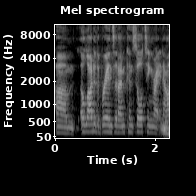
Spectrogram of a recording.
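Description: A woman with an American accent has a plain, everyday voice at a medium pitch with ordinary pitch variation. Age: 30s. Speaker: wellness practitioner and brand consultant. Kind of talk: casual interview; guided meditation. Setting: video call.

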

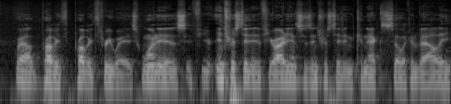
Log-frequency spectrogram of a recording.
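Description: A man with an American accent at a very fast pace, his intonation monotone and flat. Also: medium pitch for a man. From US Northeast, Boston area. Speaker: venture capitalist. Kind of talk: interview conversation.

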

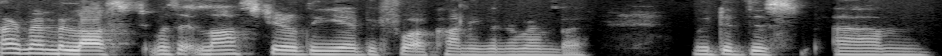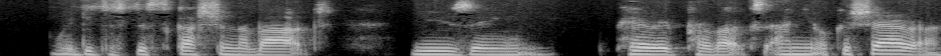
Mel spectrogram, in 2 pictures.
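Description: In a British accent, a woman with a fairly low voice speaks at a fairly quick pace with fairly even intonation. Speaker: charity founder. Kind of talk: interview.

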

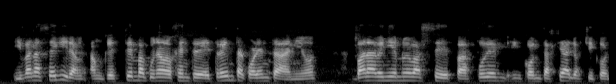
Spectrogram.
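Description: The voice has a bright, sharp tone and moves at a fairly quick pace, recorded dry and close with no echo. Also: man. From Argentina. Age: 40s. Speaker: emergency physician. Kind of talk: interview.

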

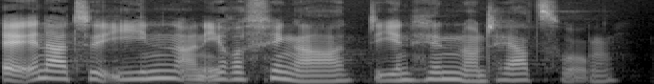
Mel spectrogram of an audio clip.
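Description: A woman has a plain, everyday voice with a fairly high pitch. She speaks at a moderate pace in a very clean recording with a silent background. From western and northern Germany. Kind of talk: reading aloud.

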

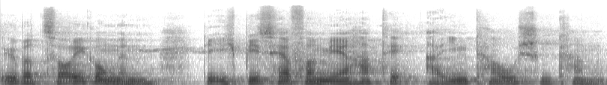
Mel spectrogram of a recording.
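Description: A man speaks at a very slow pace in a dark, mellow tone that is somewhat breathy. His medium pitch has ordinary variation. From southern Germany, Lake Constance. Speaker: spiritual seminar teacher. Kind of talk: spiritual workshop talk. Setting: seminar room with live audience. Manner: animated.

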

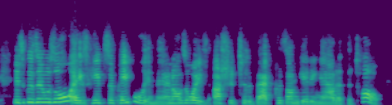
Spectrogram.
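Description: Talking at a very fast pace, a woman with an Australian accent uses lively intonation at a high pitch. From Queensland, Australia. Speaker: success strategist and speaker. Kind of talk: casual interview chat. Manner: animated, storytelling.

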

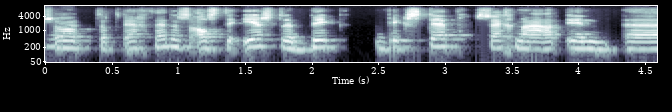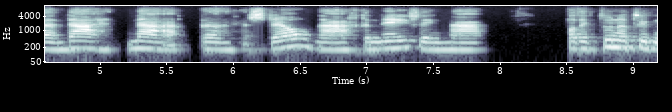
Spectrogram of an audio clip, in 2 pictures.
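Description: Fairly slow delivery with fairly even intonation. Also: woman. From eastern Netherlands. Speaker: women's coach. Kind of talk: interview.

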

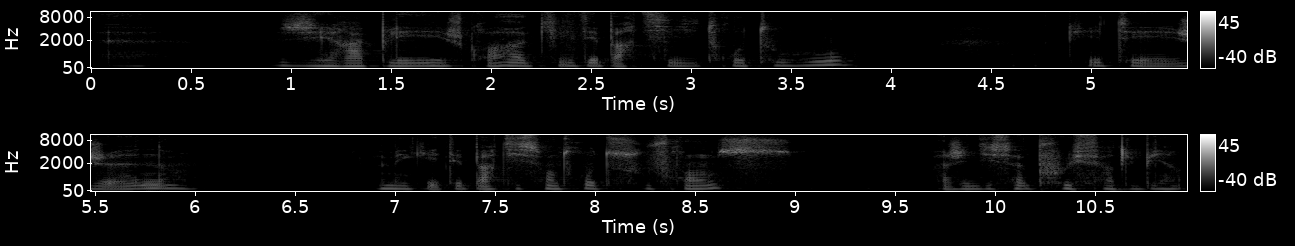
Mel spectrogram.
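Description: A woman with a very deep, low pitch and vocal fry speaks at a fairly slow pace, with ordinary pitch variation and long, frequent pauses. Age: 40s. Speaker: nurse. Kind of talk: testimony. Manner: hesitant, many fillers.

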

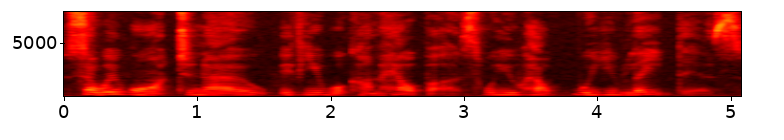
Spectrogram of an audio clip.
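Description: In a monotone, flat intonation, a woman at a medium pitch speaks at a fairly slow pace with a dark, mellow tone that is somewhat breathy. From Texas. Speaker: political activist. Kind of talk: interview.

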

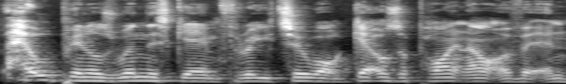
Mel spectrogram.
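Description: A man's plain, everyday voice, medium in pitch, at a fairly quick pace with fairly even intonation. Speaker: football fan panelist. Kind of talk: casual chat.

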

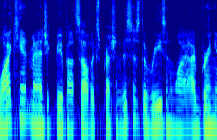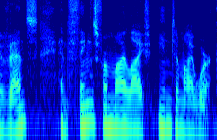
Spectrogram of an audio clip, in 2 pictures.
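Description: A man speaks at a fairly quick pace in a fairly high, somewhat breathy voice. His intonation stays fairly even, and the recording is very clean with a silent background. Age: 20s. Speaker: magician. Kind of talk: interview.

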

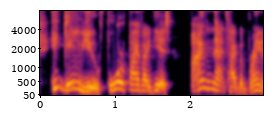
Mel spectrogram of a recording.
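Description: An energetic man speaks in a high pitch with very wide pitch swings. The sound is dry and close, with no echo. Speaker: social media coach. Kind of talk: live webinar talk. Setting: video call webinar. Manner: fast, energetic.

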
